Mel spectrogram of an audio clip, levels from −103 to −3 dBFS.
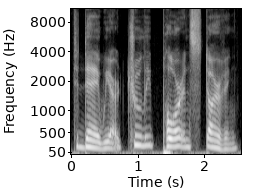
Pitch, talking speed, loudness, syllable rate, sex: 160 Hz, 165 wpm, -19 LUFS, 4.6 syllables/s, male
